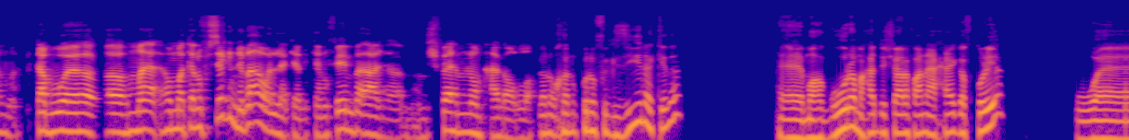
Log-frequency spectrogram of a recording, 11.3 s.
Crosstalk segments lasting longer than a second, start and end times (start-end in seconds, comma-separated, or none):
none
